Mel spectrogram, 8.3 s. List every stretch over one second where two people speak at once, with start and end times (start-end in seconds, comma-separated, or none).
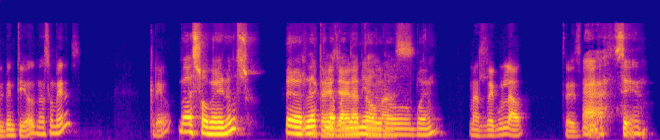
3.8-5.2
